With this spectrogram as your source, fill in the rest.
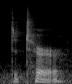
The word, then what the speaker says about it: deter: or take it's an aspirated T and it functions just like the T at the start of a word so there should be a little puff of air tur deter um that's because this syllable is stressed so I say the T with the burst of Air versus in de de I use what's called a flap T there's no burst of air because in De the stress falls on the first syllable de so now letters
